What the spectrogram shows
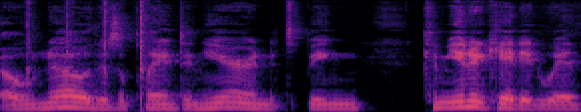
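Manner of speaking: plain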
